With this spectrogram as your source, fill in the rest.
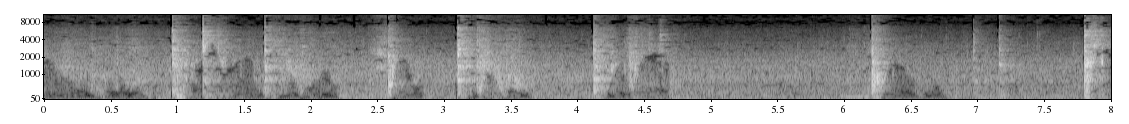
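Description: A metal spoon scrapes and clanks against a pot.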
